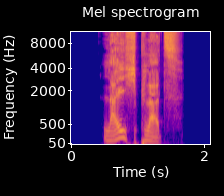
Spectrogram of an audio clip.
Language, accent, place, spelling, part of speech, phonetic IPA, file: German, Germany, Berlin, Laichplatz, noun, [ˈlaɪ̯çˌplat͡s], De-Laichplatz.ogg
- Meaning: breeding-ground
